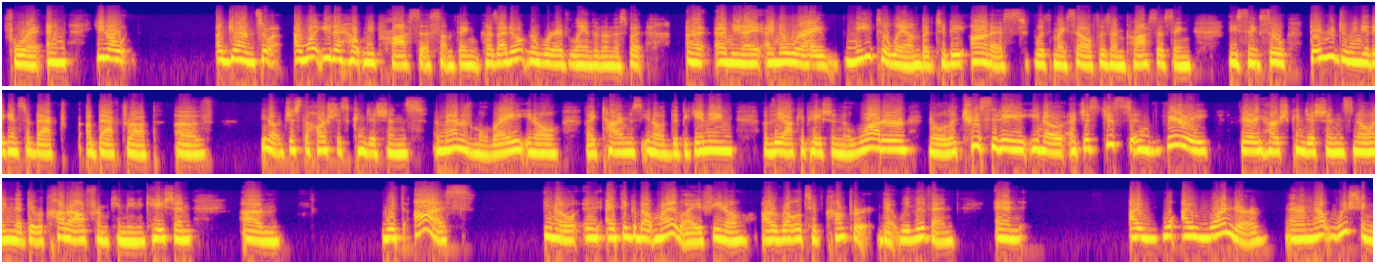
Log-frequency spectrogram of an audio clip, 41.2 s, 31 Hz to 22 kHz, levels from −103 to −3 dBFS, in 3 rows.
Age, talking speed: 40-59, 185 wpm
